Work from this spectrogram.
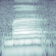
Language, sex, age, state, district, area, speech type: Urdu, male, 18-30, Bihar, Gaya, rural, spontaneous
